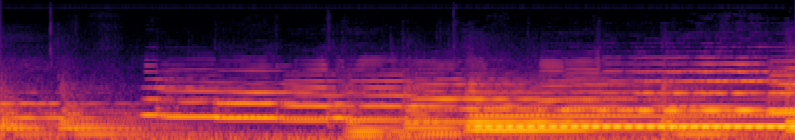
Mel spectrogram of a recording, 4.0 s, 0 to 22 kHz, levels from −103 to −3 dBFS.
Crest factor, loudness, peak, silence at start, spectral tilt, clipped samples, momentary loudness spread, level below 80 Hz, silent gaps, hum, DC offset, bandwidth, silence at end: 14 dB; -28 LUFS; -12 dBFS; 0 s; -8.5 dB/octave; under 0.1%; 12 LU; -52 dBFS; none; none; under 0.1%; 5 kHz; 0 s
